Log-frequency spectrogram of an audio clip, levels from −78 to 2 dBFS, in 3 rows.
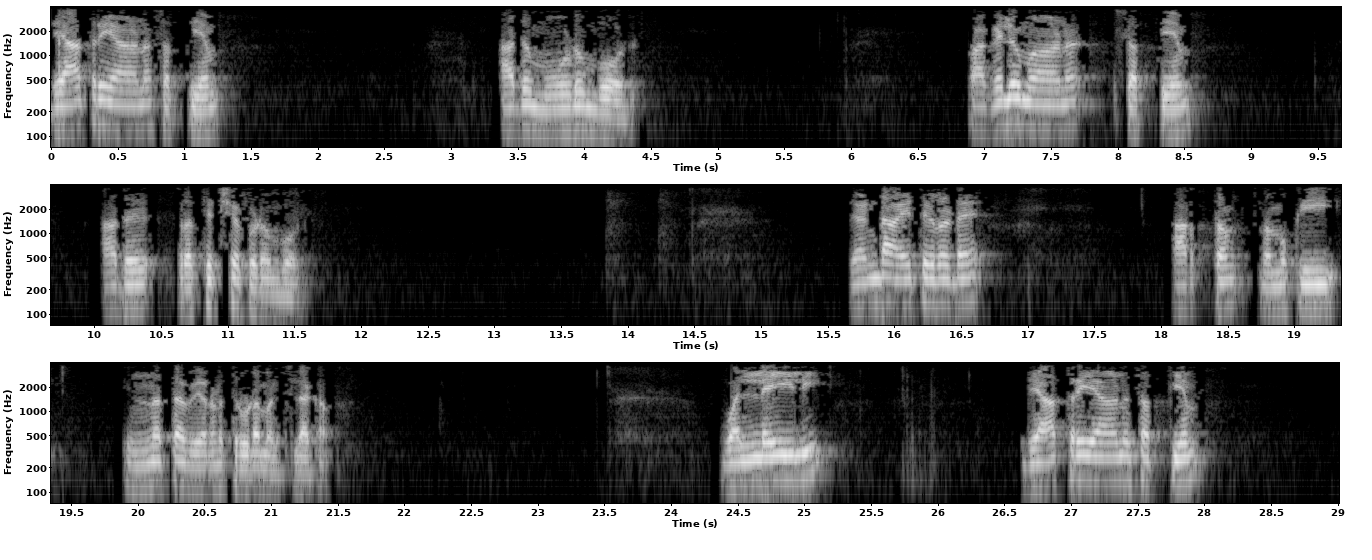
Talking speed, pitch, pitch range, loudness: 35 wpm, 125 Hz, 115-140 Hz, -15 LUFS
